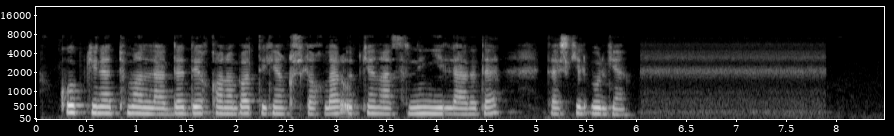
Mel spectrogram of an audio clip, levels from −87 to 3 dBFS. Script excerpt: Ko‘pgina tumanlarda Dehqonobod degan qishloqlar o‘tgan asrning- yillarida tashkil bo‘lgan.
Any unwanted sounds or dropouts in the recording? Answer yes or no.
no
